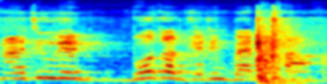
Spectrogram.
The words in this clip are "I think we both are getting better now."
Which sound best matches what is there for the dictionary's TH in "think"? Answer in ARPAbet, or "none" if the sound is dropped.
T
